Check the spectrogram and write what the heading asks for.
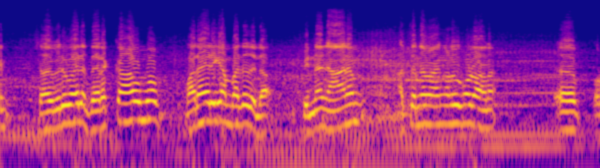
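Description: Speech: a person talking in bursts, over a steady low hum.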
